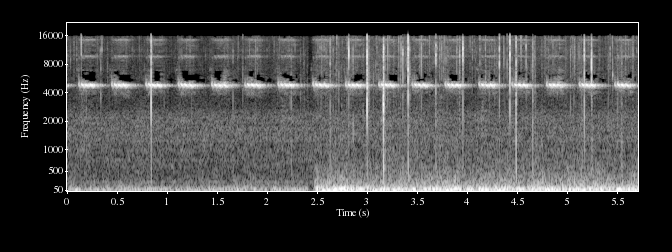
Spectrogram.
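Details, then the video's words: High, regular cricket chirping, about three pulses a second, carries through a nighttime forest, joined by loud popping crackles of a campfire whose low roar swells partway through. "Campfire In The Night Forest w/ Cricket Sounds"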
